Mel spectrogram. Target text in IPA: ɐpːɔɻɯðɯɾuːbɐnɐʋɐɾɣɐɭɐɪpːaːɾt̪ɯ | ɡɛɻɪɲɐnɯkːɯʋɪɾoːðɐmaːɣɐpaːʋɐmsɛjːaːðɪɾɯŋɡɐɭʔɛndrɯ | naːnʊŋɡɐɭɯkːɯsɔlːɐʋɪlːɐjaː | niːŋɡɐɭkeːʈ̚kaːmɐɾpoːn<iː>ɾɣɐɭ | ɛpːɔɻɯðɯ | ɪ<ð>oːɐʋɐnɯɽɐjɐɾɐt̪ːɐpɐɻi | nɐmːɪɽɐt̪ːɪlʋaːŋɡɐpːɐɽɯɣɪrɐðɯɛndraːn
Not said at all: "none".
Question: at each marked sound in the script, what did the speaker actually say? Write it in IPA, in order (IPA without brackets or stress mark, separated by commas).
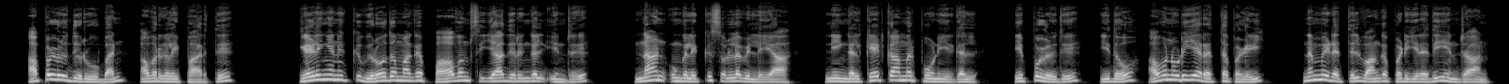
iː, ð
